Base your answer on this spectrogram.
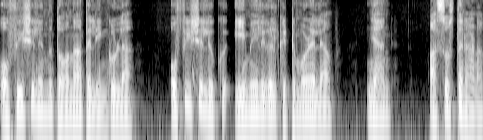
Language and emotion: Malayalam, fearful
